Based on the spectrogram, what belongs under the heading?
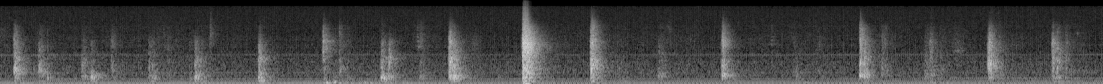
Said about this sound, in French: La femme frappe à la porte du salon.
